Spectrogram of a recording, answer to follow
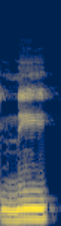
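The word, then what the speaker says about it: knee: के N double E यहां एन से पहले के आ रहा है तो इस के को हम साइलेंट कर देंगे और एन डबल ई नी ही इसका उच्चारण होगा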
